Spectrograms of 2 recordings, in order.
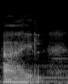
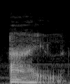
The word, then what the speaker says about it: aisle: وهذه الكلمة تنطق aisle، لا تنطق aisle ولا تنطق aisle، تنطق aisle. So aisle seat is the seat close to the passage between the rows, the two rows.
